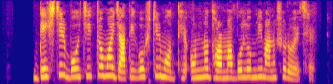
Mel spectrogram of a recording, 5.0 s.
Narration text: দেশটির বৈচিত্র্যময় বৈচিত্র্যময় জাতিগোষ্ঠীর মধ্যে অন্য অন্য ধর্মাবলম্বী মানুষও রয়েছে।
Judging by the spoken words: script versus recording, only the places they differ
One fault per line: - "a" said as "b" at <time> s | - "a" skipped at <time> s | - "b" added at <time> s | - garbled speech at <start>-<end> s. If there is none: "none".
- "বৈচিত্র্যময়" skipped at 1.7 s
- "অন্য" skipped at 3.0 s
